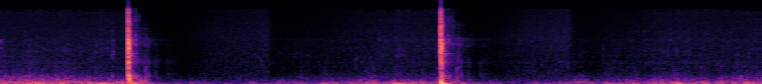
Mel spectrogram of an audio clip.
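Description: Two pistol shots, about two and a half seconds apart.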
